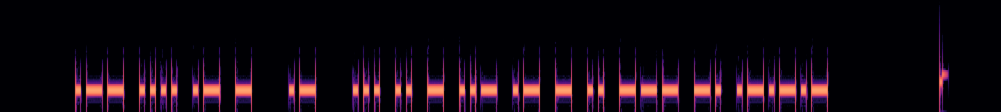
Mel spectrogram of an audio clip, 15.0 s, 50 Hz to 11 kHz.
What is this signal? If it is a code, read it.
Morse code, heard as a keyed tone, about 15 wpm, 700 Hz. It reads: WHAT A SITUATION.
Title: Sentences from Top 1200 Words 15wpm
